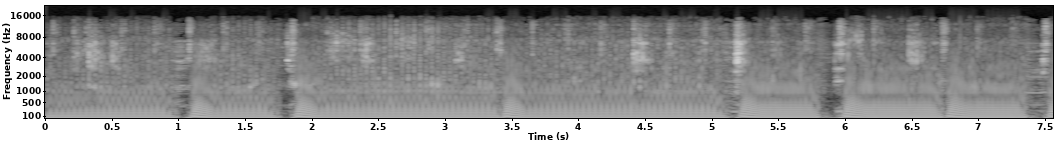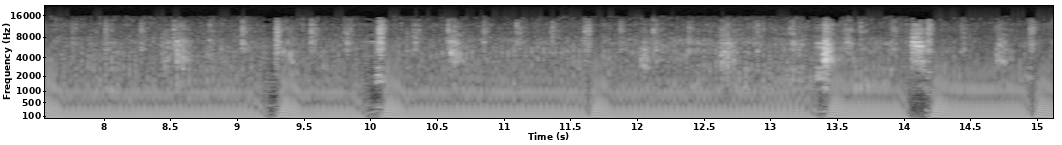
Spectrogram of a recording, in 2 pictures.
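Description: Bass-heavy music played loud through four Resilient Sounds Gold 15-inch subwoofers. A deep, buzzy bass line steps and slides in pitch under sharp beat hits that come roughly every 0.8 seconds.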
